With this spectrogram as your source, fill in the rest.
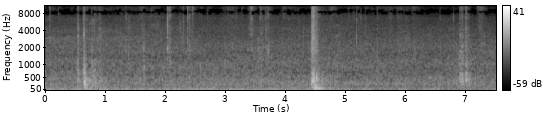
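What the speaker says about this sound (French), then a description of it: "Alors, je sors Titou de la voiture." A car door thuds shut once, sharp and close, with a fainter knock before it and another near the end as a dog is taken out of the car in rainy weather, over a steady low hum.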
